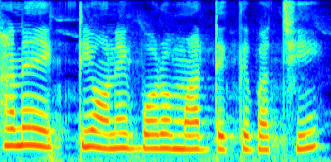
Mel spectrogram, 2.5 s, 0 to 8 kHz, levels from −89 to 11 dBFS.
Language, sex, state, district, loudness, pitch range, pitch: Bengali, female, West Bengal, Alipurduar, -12 LUFS, 250-295 Hz, 260 Hz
